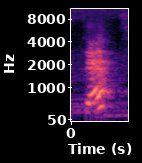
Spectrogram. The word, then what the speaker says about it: cette: Now that third word, CETTE, set, the pronunciation is the exact same pronunciation of the number 7 in French.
